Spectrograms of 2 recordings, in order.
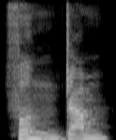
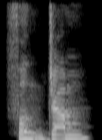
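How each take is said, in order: Both takes have the same delivery.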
